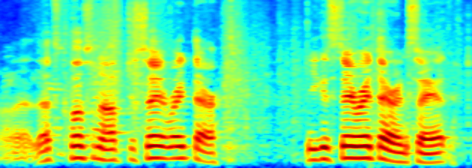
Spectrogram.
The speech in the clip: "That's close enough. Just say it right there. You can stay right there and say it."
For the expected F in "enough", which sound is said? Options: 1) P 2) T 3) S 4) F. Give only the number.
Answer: 4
